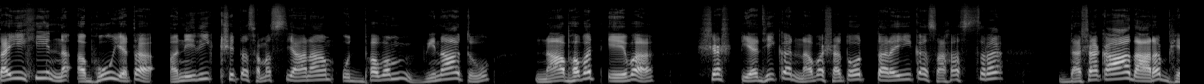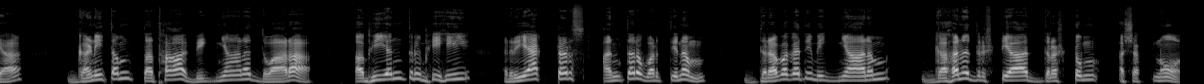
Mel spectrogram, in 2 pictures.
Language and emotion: Sanskrit, neutral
